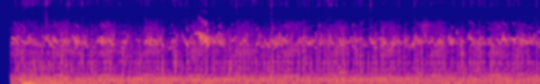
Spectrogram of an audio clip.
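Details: Baby chicken chicks chirping in a dense, continuous chorus of short, high, rising-and-falling peeps from many birds, with a steady low hum underneath.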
